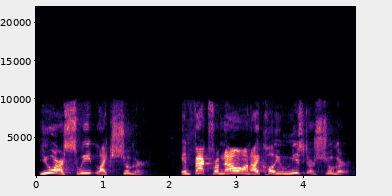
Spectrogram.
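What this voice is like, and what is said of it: Imitated accent of another man. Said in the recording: “I'll try and give you his accent.”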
